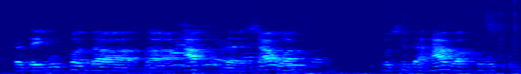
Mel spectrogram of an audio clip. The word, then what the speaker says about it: jagua: This is the way how you pronounce it Shawa. This is how our ancestors used to pronounce it, Shawa.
